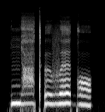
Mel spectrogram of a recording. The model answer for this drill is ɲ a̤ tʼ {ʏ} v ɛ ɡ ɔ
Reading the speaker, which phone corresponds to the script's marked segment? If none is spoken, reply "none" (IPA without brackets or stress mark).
ʏ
